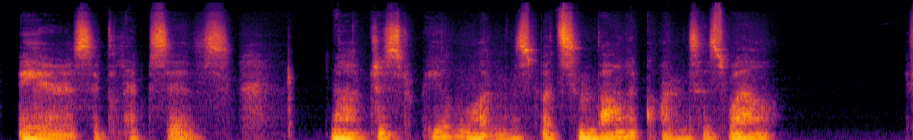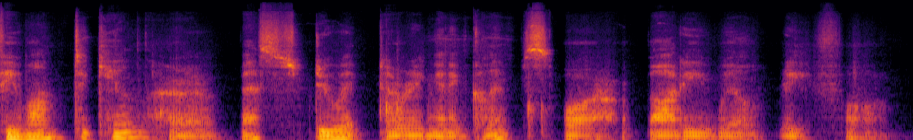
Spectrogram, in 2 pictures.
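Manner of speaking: hushed half-whisper in a beetle-like voice. A beetle flies past a listener's ear and speaks in a half-whispering beetle voice. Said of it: "And it whispers".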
